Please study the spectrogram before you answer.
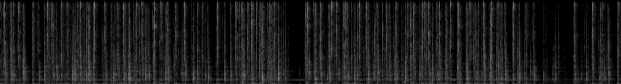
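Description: A backlit, typewriter-style mechanical keyboard with round retro plastic keycaps and a hollow plastic body is typed on with long coffin nails and fingertips. The result is fast, bright, hollow clacking with sharp, short-lived keystrokes and little low end, broken by a brief pause in the middle and another near the end.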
